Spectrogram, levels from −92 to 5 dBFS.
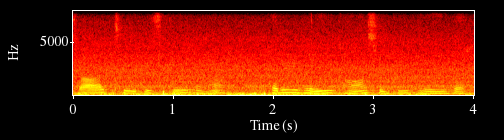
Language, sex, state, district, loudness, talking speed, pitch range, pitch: Hindi, female, Punjab, Pathankot, -18 LUFS, 165 wpm, 180-205 Hz, 195 Hz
